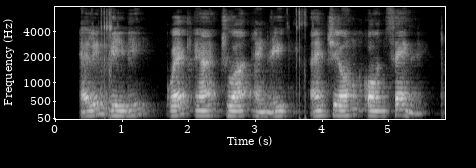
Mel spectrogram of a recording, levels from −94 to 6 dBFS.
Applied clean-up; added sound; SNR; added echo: neural mask model DeepFilterNet 3.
